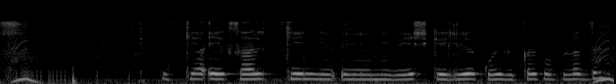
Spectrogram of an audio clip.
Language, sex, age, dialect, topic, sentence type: Hindi, female, 25-30, Awadhi Bundeli, banking, question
